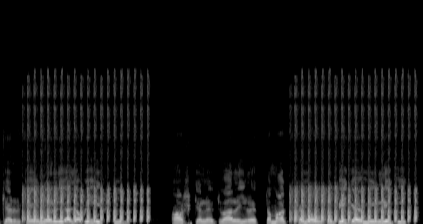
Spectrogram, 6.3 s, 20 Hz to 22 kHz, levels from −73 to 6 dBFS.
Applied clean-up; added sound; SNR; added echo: classical method spectral subtraction.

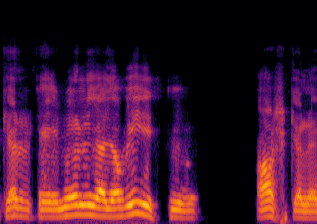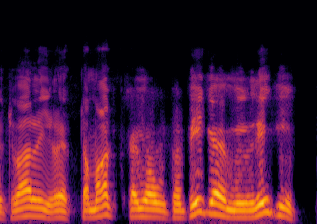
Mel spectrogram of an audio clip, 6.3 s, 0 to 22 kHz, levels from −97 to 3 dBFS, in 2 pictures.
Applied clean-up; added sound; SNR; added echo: neural mask model Resemble Enhance denoiser.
